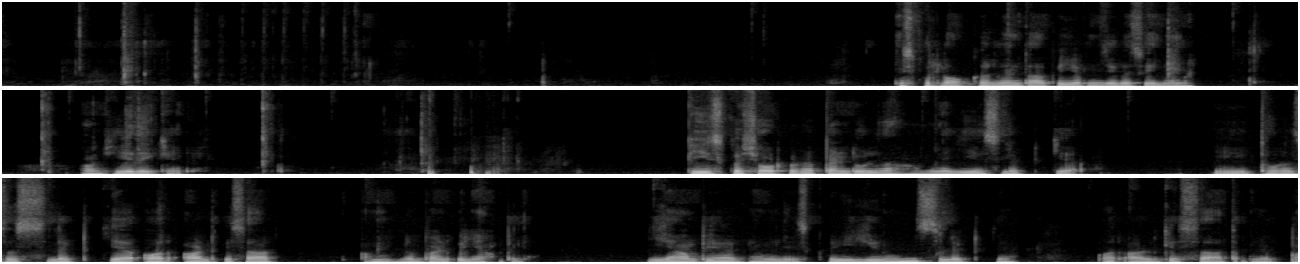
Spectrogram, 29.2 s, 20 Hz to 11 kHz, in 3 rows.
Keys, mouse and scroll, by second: 4.9 click, 9.6 z, 10.0 click, 11.0 space, 12.2 click, 12.6 space, 14.3 p, 17.4 click, 25.2 click.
